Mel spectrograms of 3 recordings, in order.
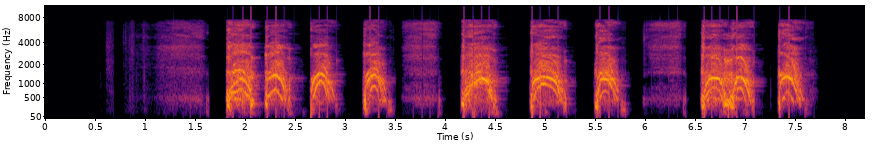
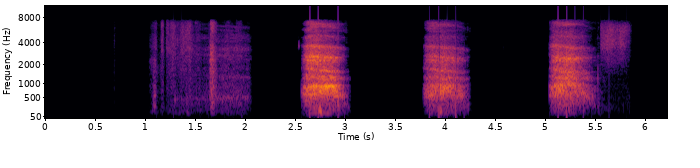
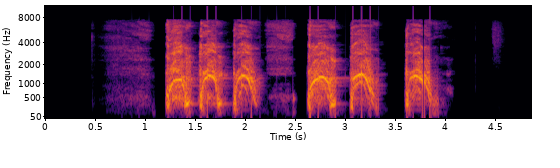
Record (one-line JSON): {"three_cough_length": "8.2 s", "three_cough_amplitude": 32768, "three_cough_signal_mean_std_ratio": 0.53, "exhalation_length": "6.2 s", "exhalation_amplitude": 22540, "exhalation_signal_mean_std_ratio": 0.34, "cough_length": "4.9 s", "cough_amplitude": 32065, "cough_signal_mean_std_ratio": 0.51, "survey_phase": "alpha (2021-03-01 to 2021-08-12)", "age": "45-64", "gender": "Male", "wearing_mask": "No", "symptom_new_continuous_cough": true, "symptom_headache": true, "symptom_change_to_sense_of_smell_or_taste": true, "symptom_onset": "5 days", "smoker_status": "Ex-smoker", "respiratory_condition_asthma": false, "respiratory_condition_other": false, "recruitment_source": "Test and Trace", "submission_delay": "2 days", "covid_test_result": "Positive", "covid_test_method": "RT-qPCR"}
